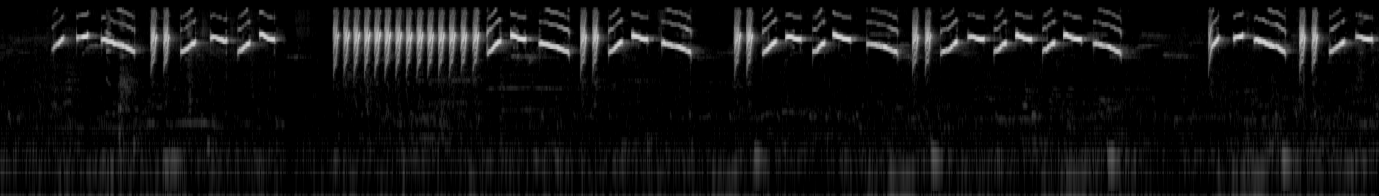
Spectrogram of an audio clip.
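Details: Purple-throated sunbird (Leptocoma sperata) singing in a training recording: very high, thin, sharp descending notes in quick bursts, with one fast buzzy trill in the middle.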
